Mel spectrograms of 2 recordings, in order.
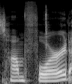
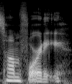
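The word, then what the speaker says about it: Tomforde: And yeah, the Smut Clurb is reading Play Along by Liz Tom Ford. I think we're saying her name wrong. I think it is Liz Tom Fordy.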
